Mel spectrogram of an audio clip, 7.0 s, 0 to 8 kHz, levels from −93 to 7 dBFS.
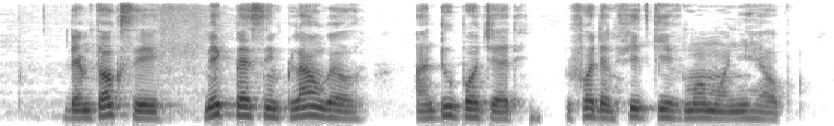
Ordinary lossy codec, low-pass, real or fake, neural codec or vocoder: none; 7.2 kHz; real; none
